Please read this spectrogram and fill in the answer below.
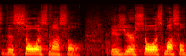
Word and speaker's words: psoas: What is the psoas? Right. The psoas is one of those, it's like Psoas because it's spelled wrong. It's spelled with a P. P-S-O, yeah. It's like pus psychology.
